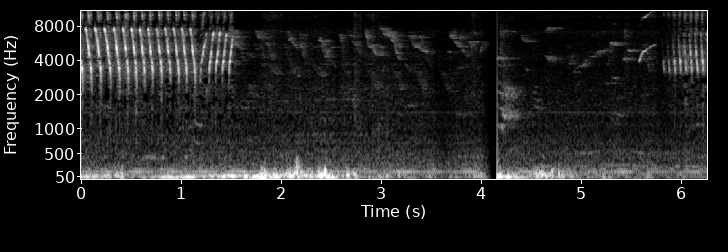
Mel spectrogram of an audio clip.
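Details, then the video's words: F1 canary singing a high rapid roll, then a jumble of quieter chirps and slurred notes, breaking briefly and resuming with upslurred notes and another fast trill. Low rumbling background. "Kenari F1 Gacor Rol Tembak Top Durasi Panjang"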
